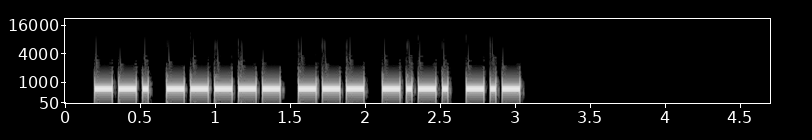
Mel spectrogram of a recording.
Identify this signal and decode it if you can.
Morse code, heard as a keyed tone, about 31 wpm, 700 Hz. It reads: G0OCK
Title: DXCC-100 Call Signs - 5 Characters - Repeated 2x - 30wpm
